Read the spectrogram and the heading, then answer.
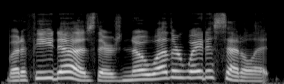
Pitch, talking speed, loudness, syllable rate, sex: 235 Hz, 230 wpm, -16 LUFS, 5.3 syllables/s, female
